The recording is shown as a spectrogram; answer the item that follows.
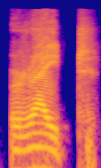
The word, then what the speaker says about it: wrong: এরপর একটা বলছে রং, WRONG, অর্থাৎ এখানে আর থেকে শুরু করতে হবে।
